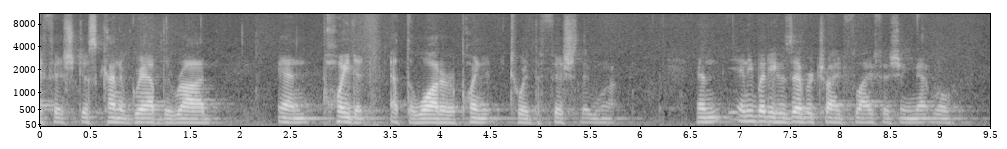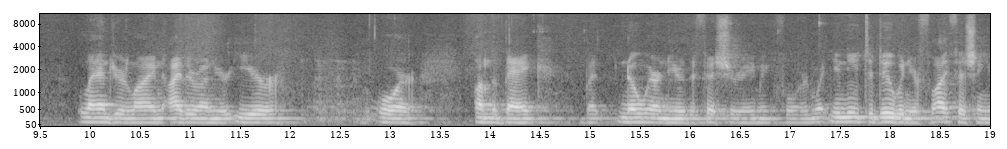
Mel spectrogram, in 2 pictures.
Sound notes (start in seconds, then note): 12.1 audience chuckling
